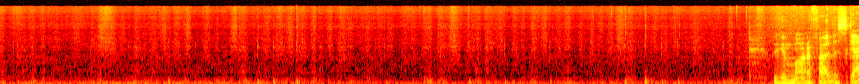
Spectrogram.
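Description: A felt pen squeaks and scratches across paper.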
